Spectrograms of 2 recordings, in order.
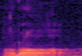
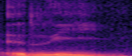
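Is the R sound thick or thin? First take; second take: thick; thin. First: The R sound is thick and fills the mouth. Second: The R sound is thin and light. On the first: "Sekira-kira bunyi ra itu memenuhi rongga" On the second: "kalau tipisnya"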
